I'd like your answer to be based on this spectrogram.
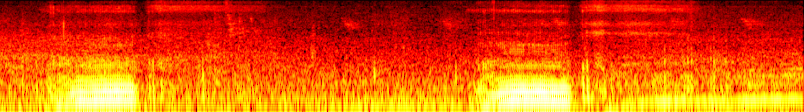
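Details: Puppy napping in someone's arms, snoring: two soft, low, rumbling inhaled snores about four seconds apart, with quiet breathing between.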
